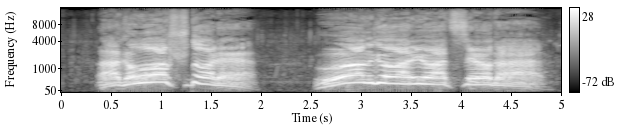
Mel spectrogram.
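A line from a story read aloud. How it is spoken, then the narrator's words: Monstrous squealing roar. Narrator (Russian): Зарычало чудище и исторгло из глубин своих звук, напоминающий нечто между визгом свиньи и рыком оленя-самца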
